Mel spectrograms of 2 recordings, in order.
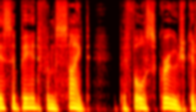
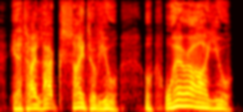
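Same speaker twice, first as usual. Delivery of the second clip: ordinary delivery, nothing marked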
